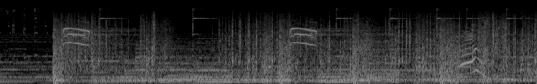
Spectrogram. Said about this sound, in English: So if I can shoot the bats without getting injured, then this is successful, and we can take the ammo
